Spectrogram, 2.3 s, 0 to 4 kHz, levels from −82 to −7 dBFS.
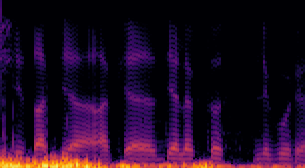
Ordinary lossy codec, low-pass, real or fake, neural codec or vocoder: Opus, 64 kbps; 3.6 kHz; real; none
